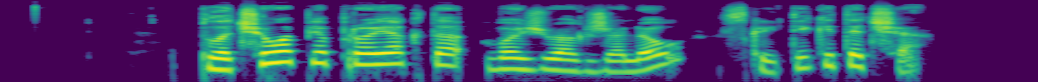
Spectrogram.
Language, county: Lithuanian, Panevėžys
